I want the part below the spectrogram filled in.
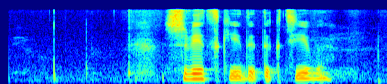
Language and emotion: Russian, neutral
